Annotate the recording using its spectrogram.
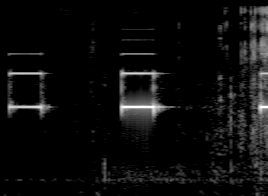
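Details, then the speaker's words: Curlin infusion pump with a lactated Ringer's and dextrose bag, alarming while the tubing is not yet connected: two high-pitched electronic beeps, then a third starting, with faint handling noise; infusion pump beep. "push the rest that through the pump is getting angry at me here cuz I'm not hooked up to it"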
